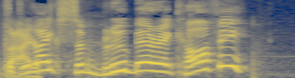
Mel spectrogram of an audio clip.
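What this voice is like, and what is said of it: Bad put-on Irish accent. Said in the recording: “Maybe the worst Irish accent I've ever heard. Maybe the worst.”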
